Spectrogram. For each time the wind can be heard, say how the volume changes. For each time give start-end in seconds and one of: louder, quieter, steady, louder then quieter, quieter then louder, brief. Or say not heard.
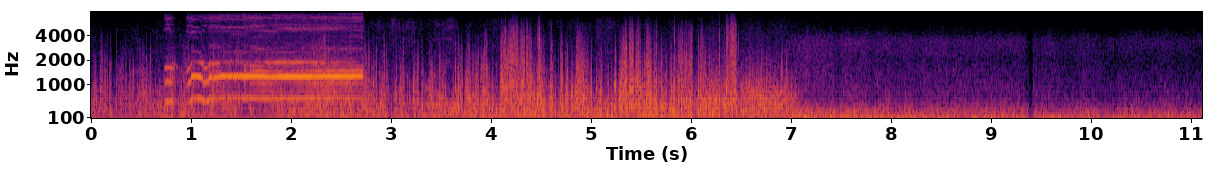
0.0-11.0 louder then quieter.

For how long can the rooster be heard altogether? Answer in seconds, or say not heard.
2 s.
